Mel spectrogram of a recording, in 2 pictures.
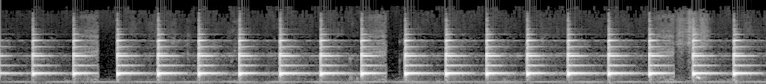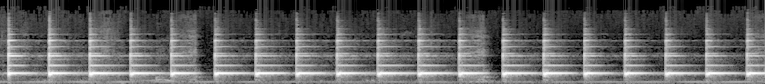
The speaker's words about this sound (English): So I'm playing the bell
